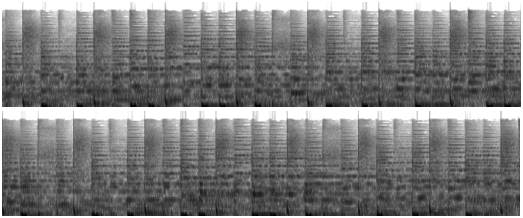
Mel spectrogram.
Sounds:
music

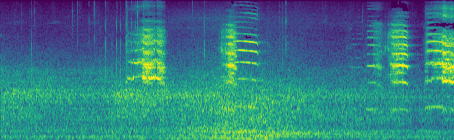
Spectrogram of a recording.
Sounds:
bird

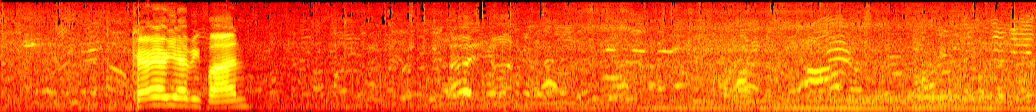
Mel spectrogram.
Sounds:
speech
clip-clop

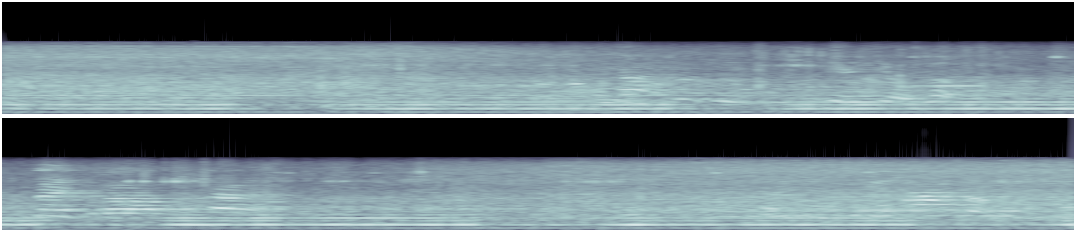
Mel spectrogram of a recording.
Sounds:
speech

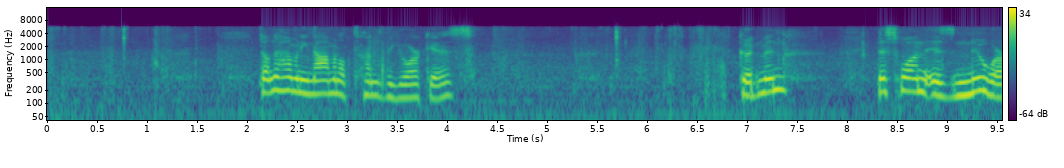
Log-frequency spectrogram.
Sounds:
speech

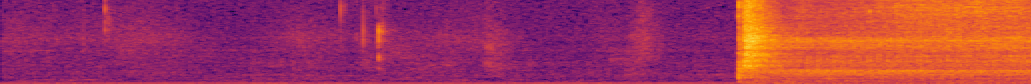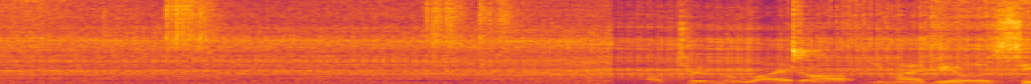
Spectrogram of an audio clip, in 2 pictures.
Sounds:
speech

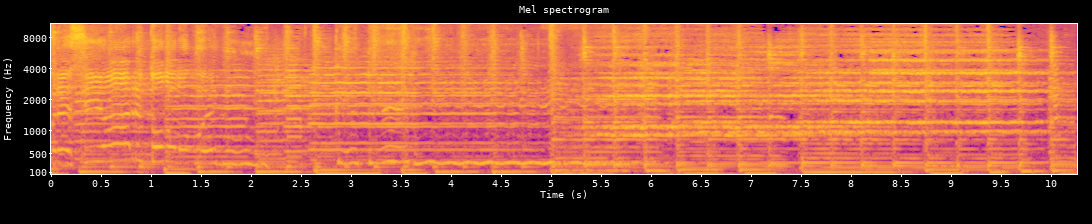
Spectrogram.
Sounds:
music

